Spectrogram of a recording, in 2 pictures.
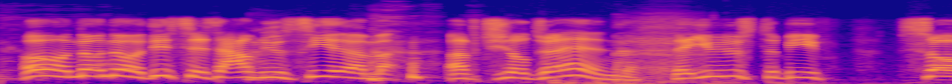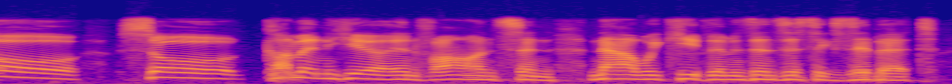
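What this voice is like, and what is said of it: Vague continental European put-on accent. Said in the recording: “Is that a Russian accent? Is that Italian? ... It is moving all through continental Europe.”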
